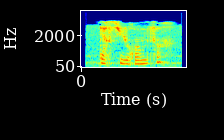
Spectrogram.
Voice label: "surampfer", alsace

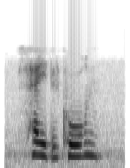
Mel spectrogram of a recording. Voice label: "heidelkorn", alsace

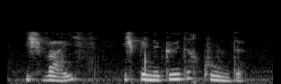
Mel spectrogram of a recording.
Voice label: "kunde", alsace

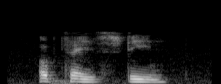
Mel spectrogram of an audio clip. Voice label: "abseitsstehn", Alsace

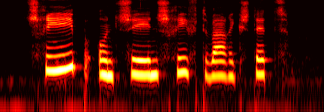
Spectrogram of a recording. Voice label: "schrib", alsace

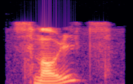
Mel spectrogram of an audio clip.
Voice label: "malz", alsace

